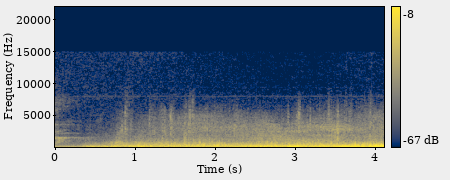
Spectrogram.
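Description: Low rumbling, wind-like noise that grows steadily louder.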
